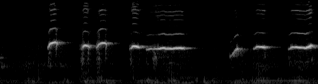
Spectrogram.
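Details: Pet cockatiel, male, indoors gives loud, clear whistles, short upslurred notes and one longer steady tone, repeated roughly every half second.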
